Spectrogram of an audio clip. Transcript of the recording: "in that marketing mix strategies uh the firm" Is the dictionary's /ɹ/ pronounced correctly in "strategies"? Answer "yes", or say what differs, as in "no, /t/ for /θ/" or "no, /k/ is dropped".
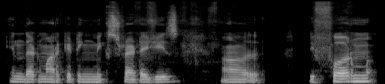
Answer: yes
